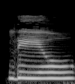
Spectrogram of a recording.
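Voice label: "liu", Putonghua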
